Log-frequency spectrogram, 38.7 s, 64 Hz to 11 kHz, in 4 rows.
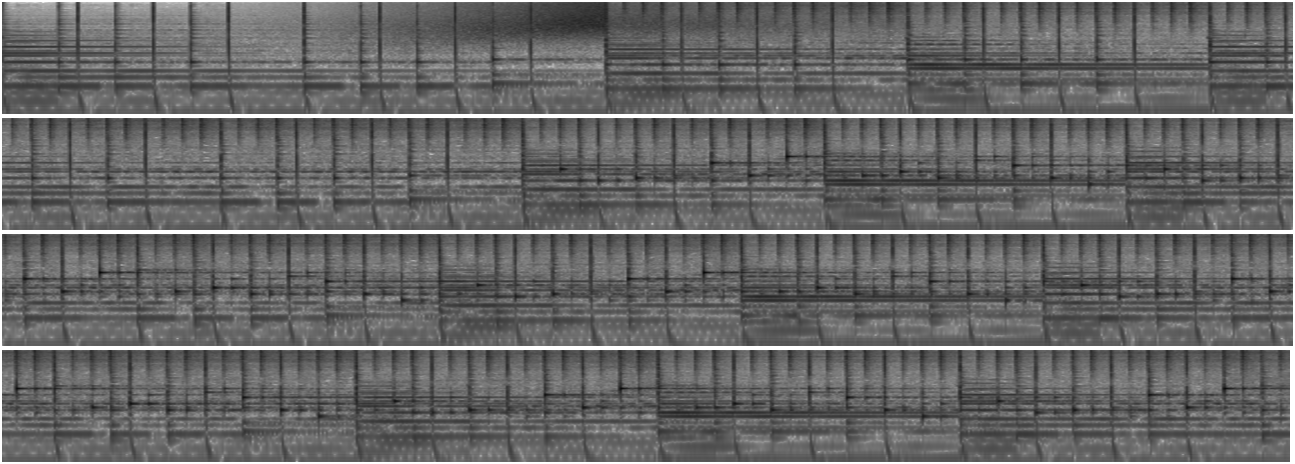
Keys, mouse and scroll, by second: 6.0-8.4 middle drag, 8.6 ctrl+z, 9.4-11.1 drag, 11.1-13.0 middle drag, 14.1 middle click, 15.9-17.1 middle drag, 17.3 alt+shift+middle click, 18.3-20.3 drag, 21.0 click, 22.4 alt+middle click, 23.2 alt+middle click, 23.4 alt+shift+middle click, 24.1 alt+right click, 24.2 alt+middle click, 25.9 e, 29.1 click, 32.3-33.8 drag, 34.7 click, 35.9 alt+middle click, 36.4 alt+shift+middle click, 37.3 click.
